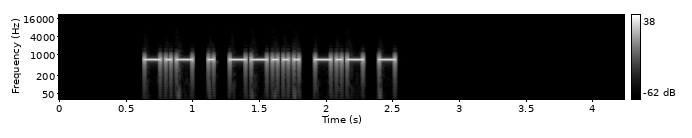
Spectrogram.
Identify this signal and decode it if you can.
Morse code, heard as a keyed tone, about 30 wpm, 700 Hz. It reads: KE7KT
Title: USA Call Signs - 5 Characters - Repeated 3x - 30wpm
